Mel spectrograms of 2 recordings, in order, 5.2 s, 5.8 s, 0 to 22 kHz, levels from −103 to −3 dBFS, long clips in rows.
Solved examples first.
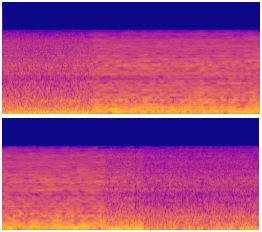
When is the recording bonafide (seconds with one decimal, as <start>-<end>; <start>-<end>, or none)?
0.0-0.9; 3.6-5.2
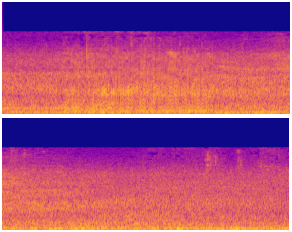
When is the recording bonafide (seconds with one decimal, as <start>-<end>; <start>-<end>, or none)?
0.0-0.6; 2.1-5.8

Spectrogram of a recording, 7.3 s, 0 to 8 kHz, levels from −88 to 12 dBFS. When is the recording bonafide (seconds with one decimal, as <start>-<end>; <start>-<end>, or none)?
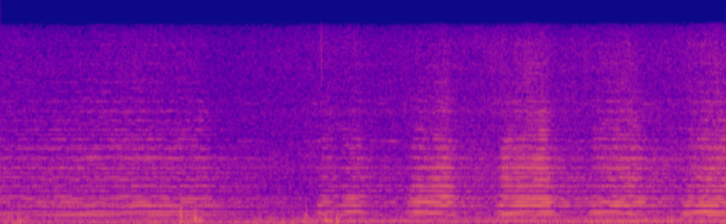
0.0-7.3

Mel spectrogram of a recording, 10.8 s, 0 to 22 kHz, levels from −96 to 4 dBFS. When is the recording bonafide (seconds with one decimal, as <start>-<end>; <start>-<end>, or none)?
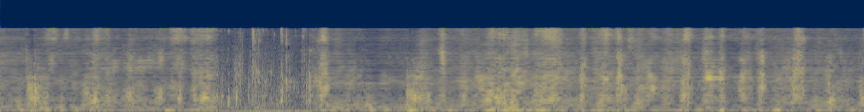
2.7-3.9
